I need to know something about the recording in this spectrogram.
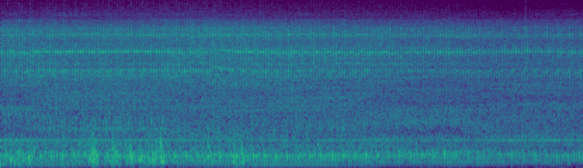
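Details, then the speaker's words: Ford Ranger TDCi diesel after rebuild (seized from turbo failure oiling pistons; crankshaft and all four bearings replaced, original turbo cartridge fitted): steady even idle, light regular clatter, no misses or knocks; sounds great. Normal idle. "ድምፁ በጣም ያምራል። ይሄን ይመስላል እንግዲህ።"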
